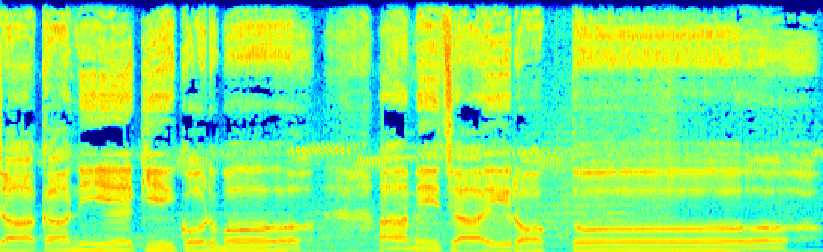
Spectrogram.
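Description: A man's voice chanting in a sing-song way, in several phrases of long held notes that bend up and down, with short breaks between them.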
